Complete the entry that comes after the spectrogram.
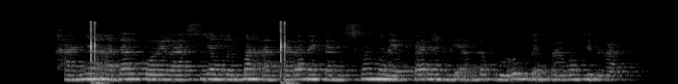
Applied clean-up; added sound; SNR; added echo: none; Finger snapping; 7 dB; reverberation time 0.8 s.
